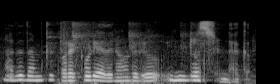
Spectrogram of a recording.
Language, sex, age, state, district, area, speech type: Malayalam, female, 30-45, Kerala, Idukki, rural, spontaneous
